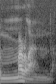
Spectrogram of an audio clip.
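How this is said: The syllables are mumbled together, American style. This is how locals in the USA say it. "you sort of like mumble it a little bit"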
